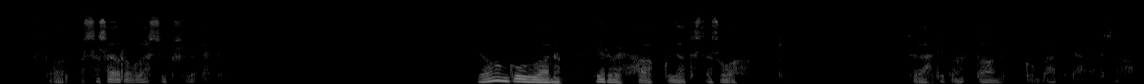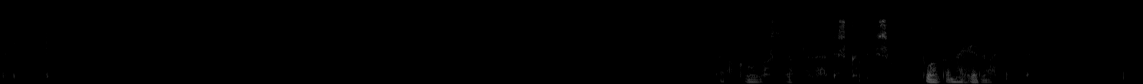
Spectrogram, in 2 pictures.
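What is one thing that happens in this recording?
A man speaks calmly and close by, with long pauses.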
